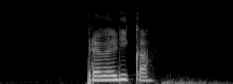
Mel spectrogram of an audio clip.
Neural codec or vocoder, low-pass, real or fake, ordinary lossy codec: none; 19.8 kHz; real; Opus, 16 kbps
